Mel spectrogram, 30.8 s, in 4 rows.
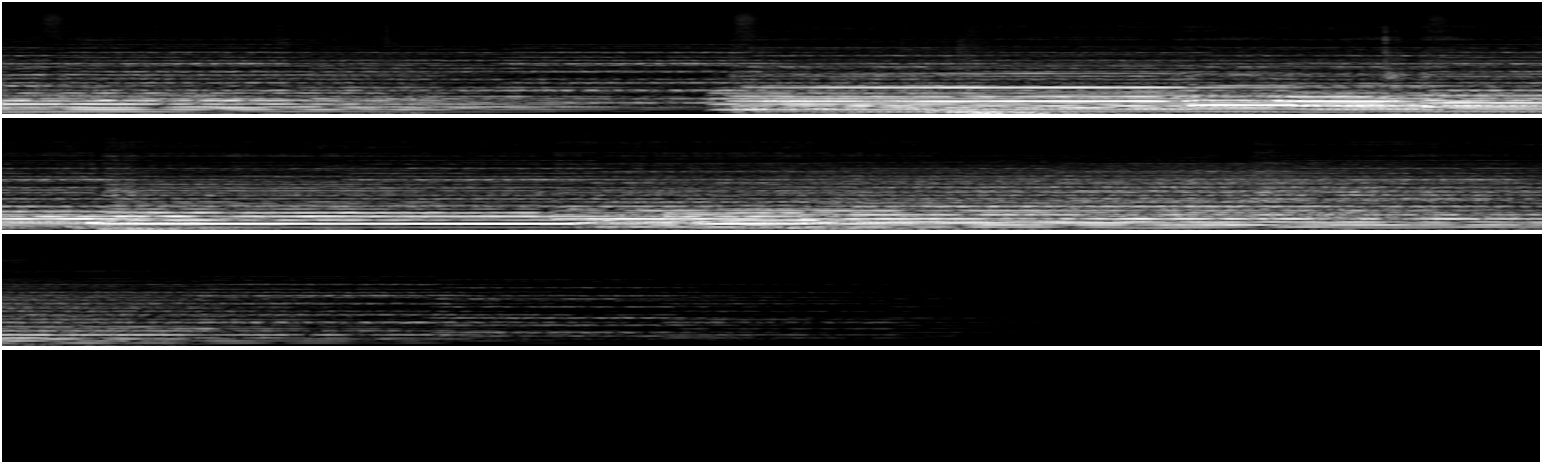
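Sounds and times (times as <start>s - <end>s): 
Highlands ambient music: 0.0s - 18.0s.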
